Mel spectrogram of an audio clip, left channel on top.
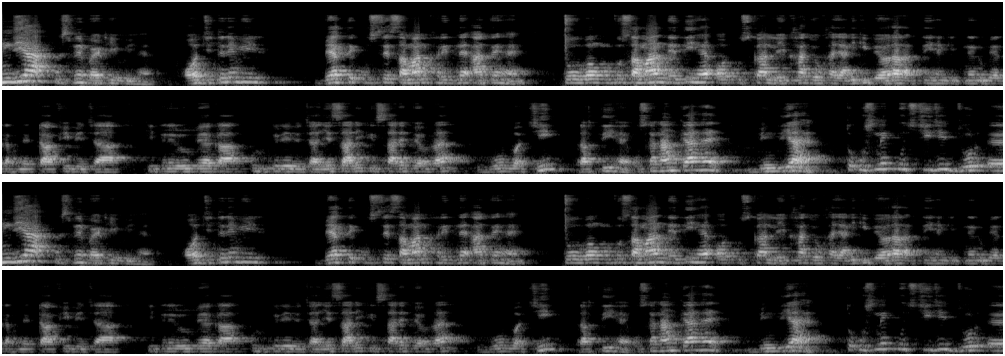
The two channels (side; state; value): right; quieter; 5.1 dB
